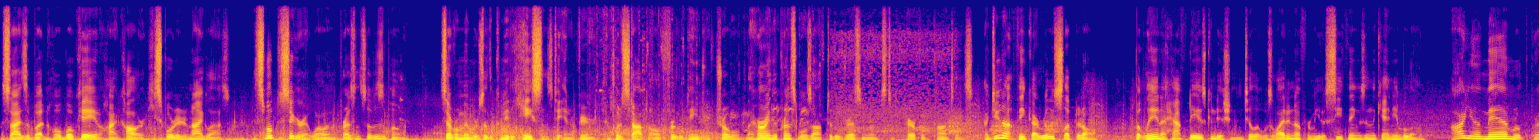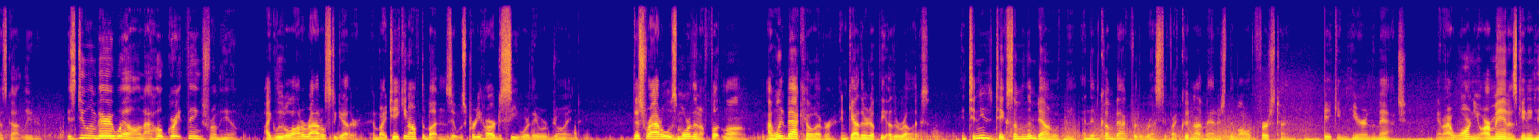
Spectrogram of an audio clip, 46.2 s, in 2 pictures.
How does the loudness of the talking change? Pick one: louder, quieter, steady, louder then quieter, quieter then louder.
steady.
